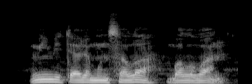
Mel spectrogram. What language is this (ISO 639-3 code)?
bak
